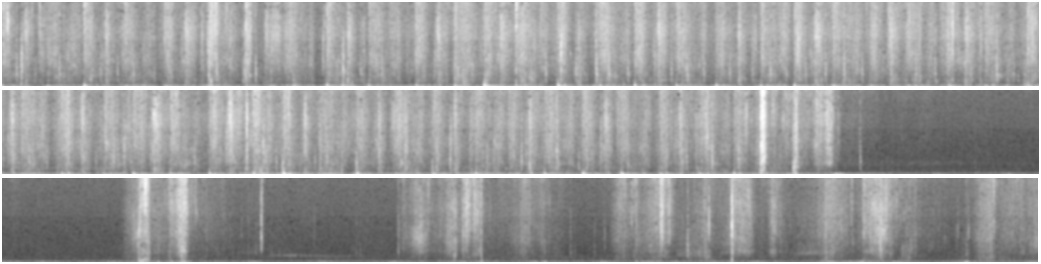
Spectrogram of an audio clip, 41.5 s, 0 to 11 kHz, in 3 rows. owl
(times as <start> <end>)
31.2 32.3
